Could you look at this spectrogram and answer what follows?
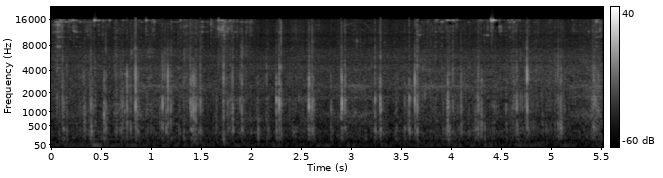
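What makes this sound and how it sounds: Long nails scratch the leather near the seams of a red leather handbag lying flat. The result is a quiet, rapid, uneven run of short, dry scratching ticks, centred in the midrange with bright edges and no low end.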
